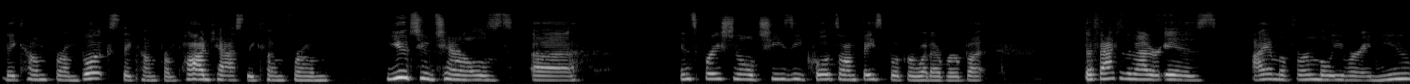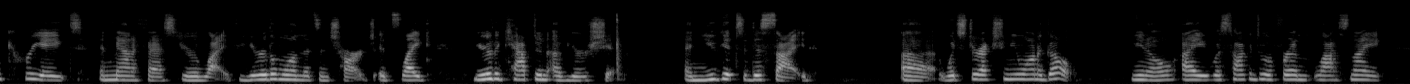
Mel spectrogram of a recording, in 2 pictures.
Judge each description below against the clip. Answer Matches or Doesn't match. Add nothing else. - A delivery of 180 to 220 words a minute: Doesn't match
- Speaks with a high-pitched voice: Matches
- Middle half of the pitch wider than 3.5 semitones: Doesn't match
